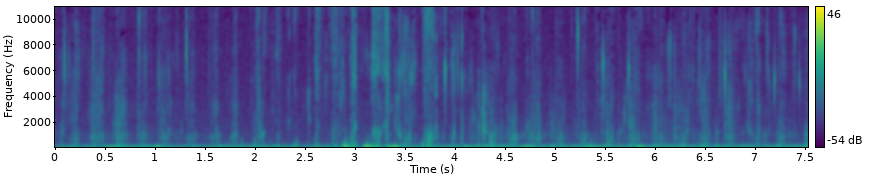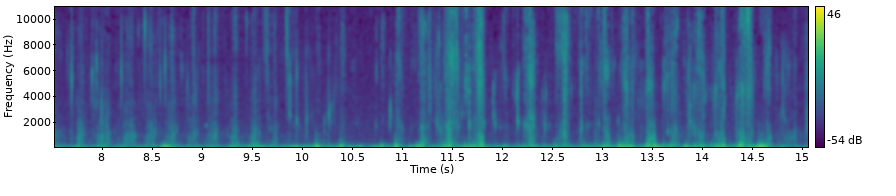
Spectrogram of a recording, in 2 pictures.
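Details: A rabbit chewing Korean melon, with rapid soft crunches and wet clicks in quick bursts.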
